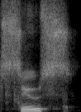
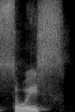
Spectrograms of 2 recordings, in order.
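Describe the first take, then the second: First: The vowel sounds like 'oo', rhyming with goose. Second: The vowel sounds like 'oy', rhyming with choice. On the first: This is the common way everyone says it. The speaker calls it wrong. "the name Seuss is not pronounced Seuss" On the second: This is supposedly the original way to say it. The speaker calls it right. "is actually pronounced as Soyce"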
